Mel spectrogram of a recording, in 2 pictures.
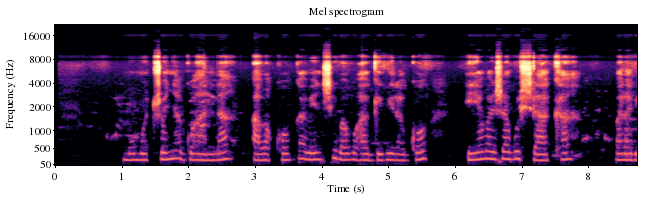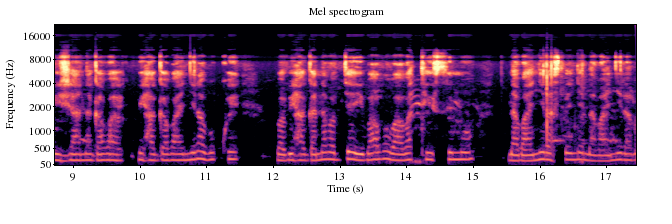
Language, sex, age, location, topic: Kinyarwanda, female, 18-24, Musanze, government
